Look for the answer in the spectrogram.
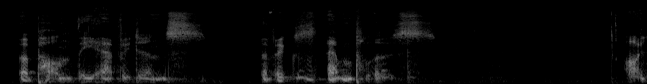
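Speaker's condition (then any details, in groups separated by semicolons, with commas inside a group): Spasmodic dystonia; affected voice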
